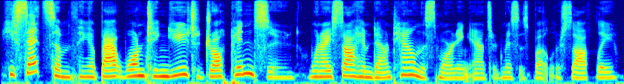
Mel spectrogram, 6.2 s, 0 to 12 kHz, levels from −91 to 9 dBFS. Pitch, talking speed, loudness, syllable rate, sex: 205 Hz, 200 wpm, -18 LUFS, 5.2 syllables/s, female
